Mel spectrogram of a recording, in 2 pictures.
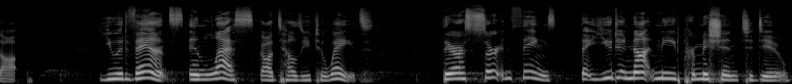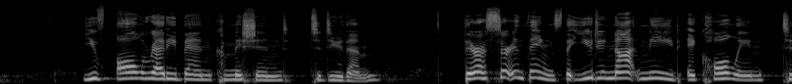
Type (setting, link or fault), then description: setting, large echoing room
